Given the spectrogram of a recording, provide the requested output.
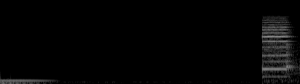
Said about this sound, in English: The alarm buzzer squawked wildly in Tendra Rezant's ship, the gentleman caller.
